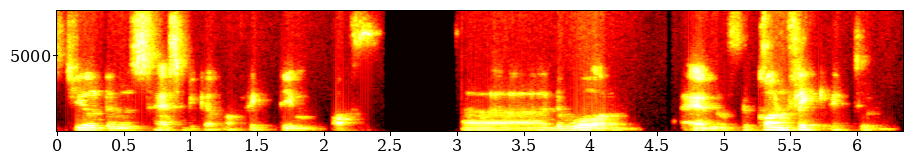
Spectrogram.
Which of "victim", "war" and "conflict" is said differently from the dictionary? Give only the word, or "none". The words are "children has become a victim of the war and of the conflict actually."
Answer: war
